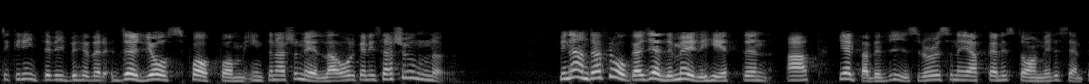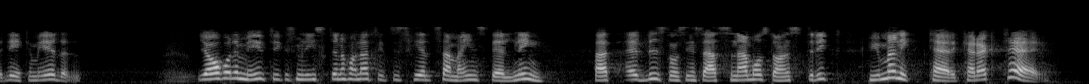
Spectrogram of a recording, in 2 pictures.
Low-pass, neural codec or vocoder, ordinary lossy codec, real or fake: 7.2 kHz; codec, 16 kHz, about 1 kbps, DyCAST, with the encoder's durations; MP3, 24 kbps; fake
